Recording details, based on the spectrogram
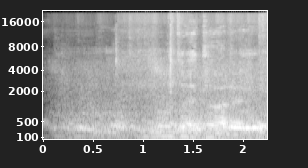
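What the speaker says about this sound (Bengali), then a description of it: "কুকা কবুতর দুটো ডিম নিয়ে বসে আছে" Low, soft cooing of pigeons close by, a few rounded throaty calls growing slightly louder over a couple of seconds.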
